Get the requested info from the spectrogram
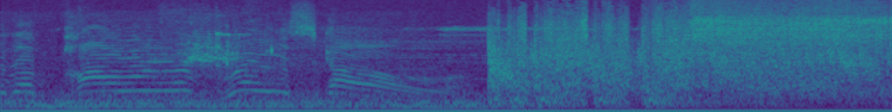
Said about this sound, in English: I always love this scene with Prince Adam, no time for a rope now, because I always say it's the transformation that actually drowns out the music. You listen to how loud the lightning is.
